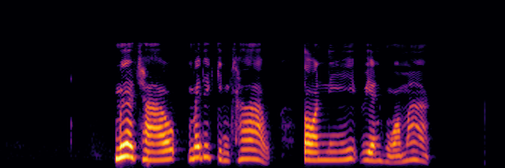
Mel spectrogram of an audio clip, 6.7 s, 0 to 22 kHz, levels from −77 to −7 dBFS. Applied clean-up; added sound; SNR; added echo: none; none; none; none.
